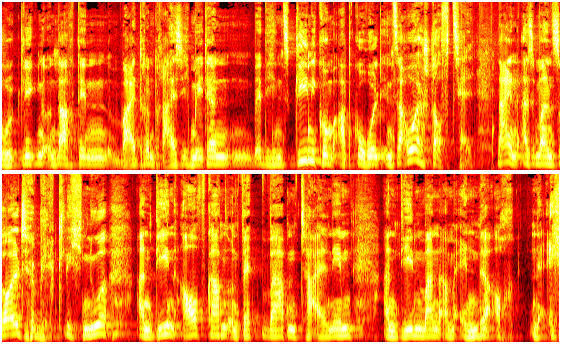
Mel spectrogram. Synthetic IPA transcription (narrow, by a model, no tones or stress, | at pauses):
ʁʏkleːɡŋ̩ʊ̰ntnaːχd̥eːnva̰ɪtəʁ̞əndʁa̰ɪs̬ɪçmeːtɐnveːɐdəɪçɪnskl̥iːnɪkʊmʔa̰pɡ̥əhoːltɪnz̥aʊɐʃtɔft͡sɛ̰ltnaɪnʔalzomanzɔltəvɪɐkʰlɪçnuːɐʔandeːənʔaʊfɡ̥aːbən̩ʊntv̥ɛt̚b̥əvɛɐbm̩tʰa̰ɪlneːmənʔandeːnənmana̰mʔɛ̰ndəʔa̰ʊxnəʔɛç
